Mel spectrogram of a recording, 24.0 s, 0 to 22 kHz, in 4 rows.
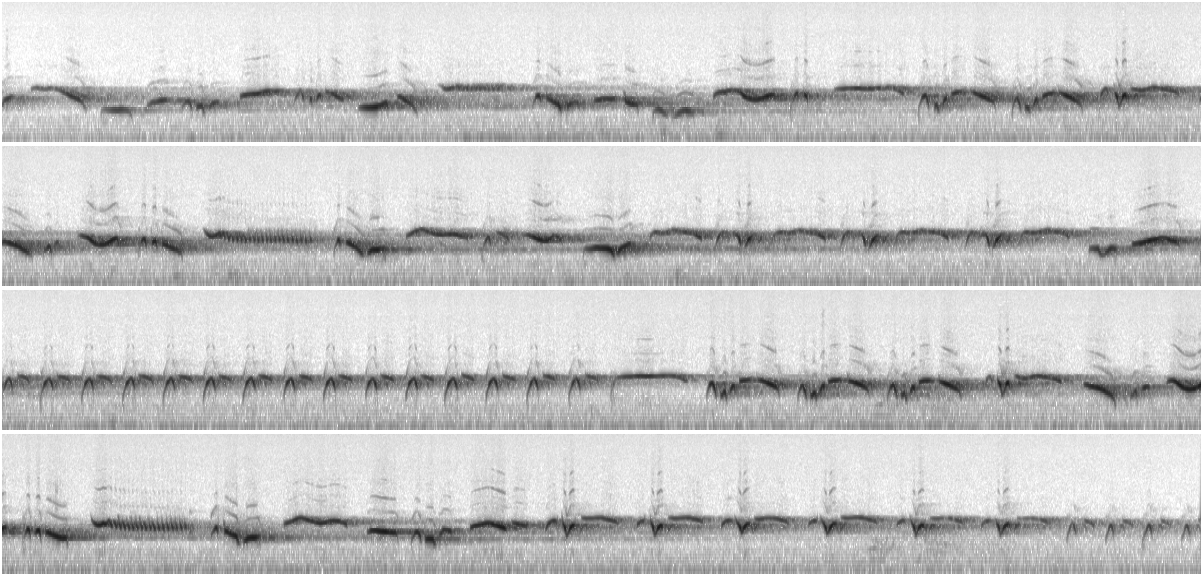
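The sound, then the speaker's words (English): A Pacific wren's song, slowed to quarter speed, becomes a long string of clear whistled notes that slide and warble. Midway comes a stretch of rapid, evenly repeated notes, then more varied phrases, loud against near silence. “naturalist Rosemary Jealous writes, even the most extensive bird song seems so brief to us. Let's listen again, but this time with the song slowed down to 1/4 speed.”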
